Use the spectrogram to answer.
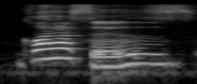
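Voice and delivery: plain reading voice

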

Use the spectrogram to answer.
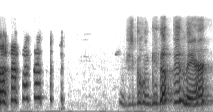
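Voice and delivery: slow mock Sheboygan accent. Copying the friend's proctologist bit, in a Sheboygan accent. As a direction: lightly echo a Sheboygan accent, slowly. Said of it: "Sheboygan sort of accent".

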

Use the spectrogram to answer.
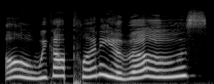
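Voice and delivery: hammed-up tender tone; sweet Fez. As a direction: answer her gently, like a shy crush. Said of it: "he so sweetly responded".

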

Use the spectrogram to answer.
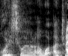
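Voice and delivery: high, incredulous inner complaint; alarmed protest. Retold or imitated. Acted alarm during painful massage.

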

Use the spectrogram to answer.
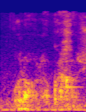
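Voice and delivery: barely voiced dizzy whisper; faint whisper. Real, not acted. Rabbi recalling dizziness, whispering as the world spins. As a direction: fade into a breathless whisper.

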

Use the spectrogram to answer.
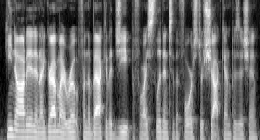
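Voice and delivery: plain reading voice

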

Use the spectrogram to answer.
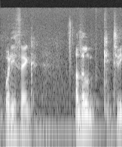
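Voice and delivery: usual speaking voice

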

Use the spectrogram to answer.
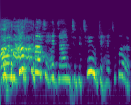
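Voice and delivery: put-on high, laughing English accent; cheerful English commuter voice. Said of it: "how's that sound?".

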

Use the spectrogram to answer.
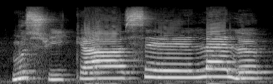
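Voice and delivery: me suis cassé l'aile, slow and careful; slow model phrase. Shown as a demonstration. Teacher modelling the phrase for students to repeat. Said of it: "vai repetir".

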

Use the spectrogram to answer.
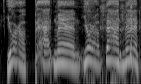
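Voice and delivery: put-on high, slow toddler voice, accusing; little girl scolding. Toddler scolding the neighbor who scared her, high and slow. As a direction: point the finger and scold like a two-year-old. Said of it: "And she screamed at him".

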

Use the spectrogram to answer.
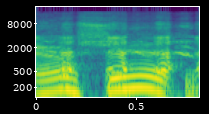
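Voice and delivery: retold startled outburst, laughing; laughing exclamation. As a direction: crack up mid-exclamation. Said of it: "I was like".

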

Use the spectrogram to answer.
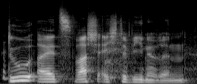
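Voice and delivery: normal talking voice

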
